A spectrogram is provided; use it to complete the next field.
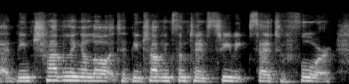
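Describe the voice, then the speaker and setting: Fairly even intonation carries this voice with a Scottish accent. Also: woman. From Scotland, near Glasgow. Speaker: business owner. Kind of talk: interview.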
